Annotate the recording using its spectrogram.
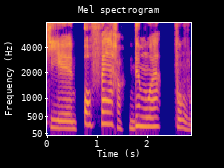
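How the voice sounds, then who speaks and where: The speaker has a strong Polish accent and lively intonation, heard in a dry, close sound with no echo. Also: woman, very clean recording, silent background. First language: Polish (speaking French). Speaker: podcast host, negotiation coach. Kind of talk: podcast monologue, telling a joke. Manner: halting, many repetitions and fillers.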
